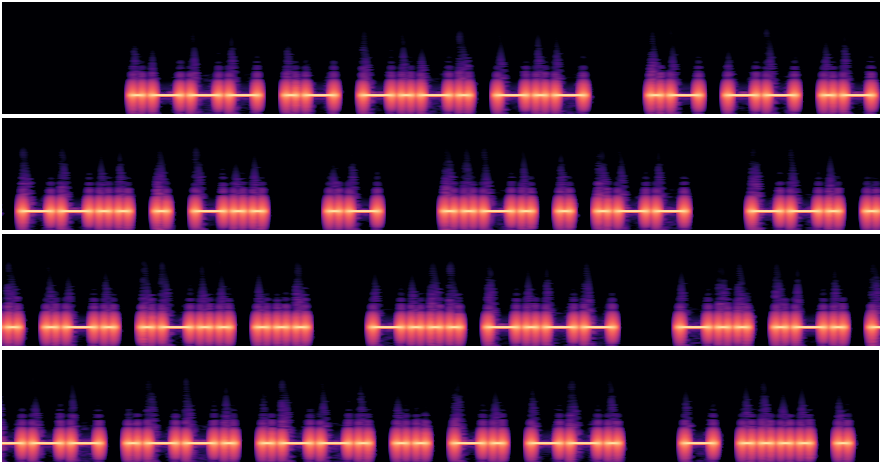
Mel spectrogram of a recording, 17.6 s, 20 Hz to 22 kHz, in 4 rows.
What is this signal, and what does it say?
Morse code, heard as a keyed tone, about 25 wpm, 700 Hz. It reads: JACK AMAZED A FEW GIRLS BY DROPPING THE
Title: Pangram Challenge v2 - 25wpm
